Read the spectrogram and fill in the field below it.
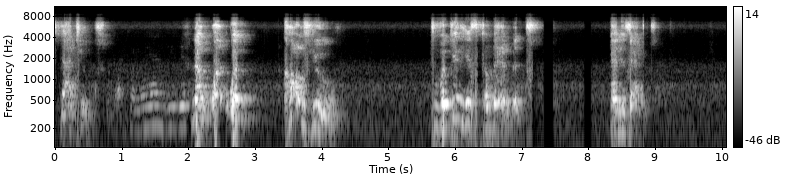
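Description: A man speaks slowly into a microphone, with long pauses.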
